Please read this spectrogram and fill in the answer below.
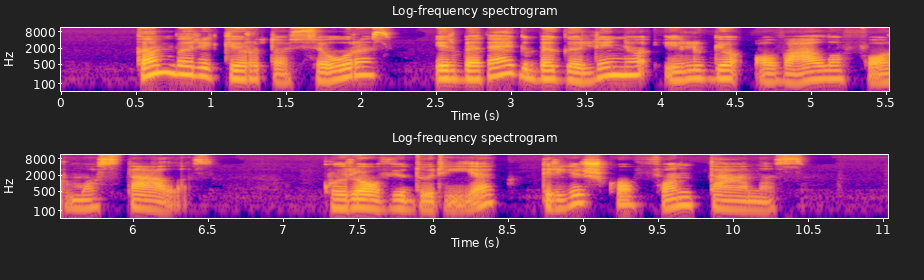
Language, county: Lithuanian, Klaipėda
